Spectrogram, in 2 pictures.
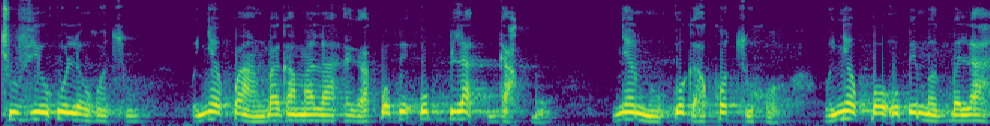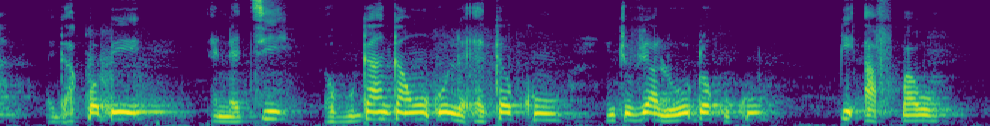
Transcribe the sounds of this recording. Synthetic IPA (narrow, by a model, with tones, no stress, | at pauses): ŋ̩˦t͡ʃu˦vi˦wo˦ʔwo˦lɛ˨ɣɔ˨t̪u˨ | b̥e˨ɲɛ̃˦˨k͡pa˦a˨ɡ͡ba˦ɡã˦mã˦la˦ʔe˨ɡa˨k͡pɔ˦be˦wo˦bla˦ɡa˨k͡po̰˨ | ɲɛ̃˦nũ˨wo˦ɡa̰˨kɔ˦t̪u˨xɔ̰˨be˨ɲɛ̃˦k͡pɔ˦ʔo˦be˦mɛ̃˨ɡ͡be˨la˦ | e˨ɡa̰˨k͡pɔ˦be˦ɛ˨nɛ̃˨t̪i˦ | e˨wu˨ɡã˦ɡã˦wo˦ʔo˦lɛ˨ʔe˨kɛ˦kũ˦ŋ̩̃˦t͡ʃu˦vi˦a˨le˨wo˦ɖɔ˦ku˨ku˦ | k͡pi˦ʔa˨fk͡pa˦wo˦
